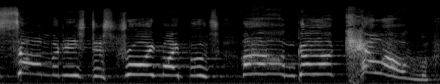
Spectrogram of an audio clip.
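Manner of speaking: high, loud threat, slowing down; raging threat. Retold or imitated. Bruce threatens the group over his boots, raging high shout. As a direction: threaten to kill whoever did it. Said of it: "He says".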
